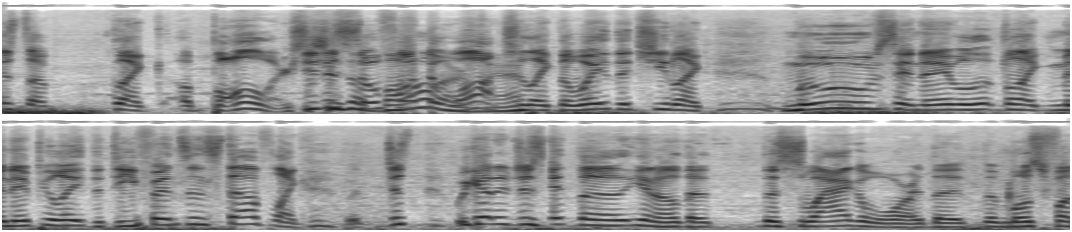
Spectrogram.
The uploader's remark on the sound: Live from Boise. Live from the Big Sky Tournament in Boise, Idaho.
